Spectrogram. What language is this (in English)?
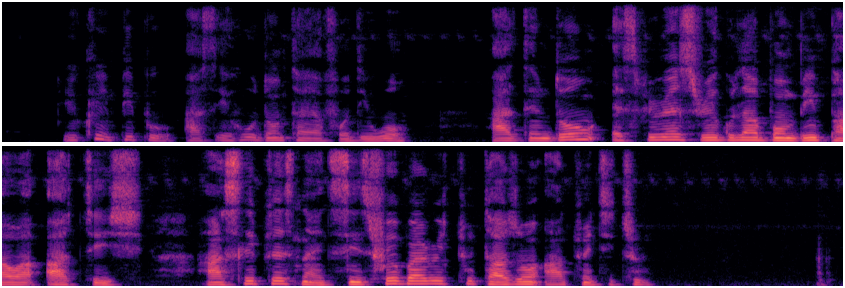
Nigerian Pidgin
